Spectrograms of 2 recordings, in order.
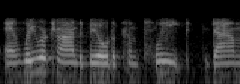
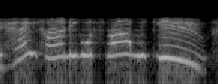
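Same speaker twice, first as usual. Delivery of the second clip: sweet friend's voice; 6 dB louder, slower than usual. Retold or imitated. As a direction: coo it like a caring friend. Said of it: "And Tina was so sweet".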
